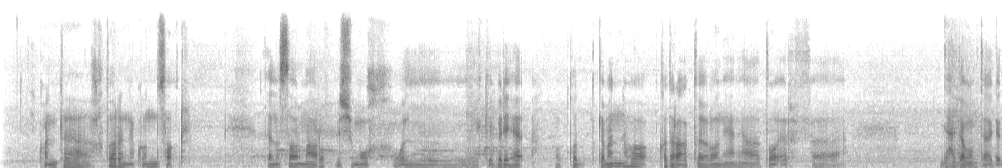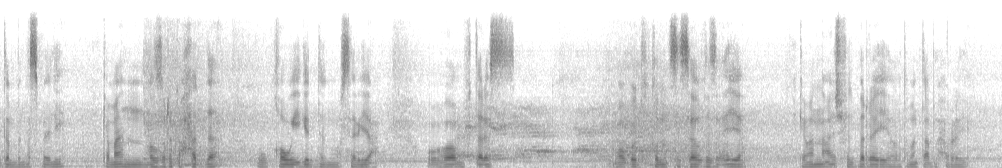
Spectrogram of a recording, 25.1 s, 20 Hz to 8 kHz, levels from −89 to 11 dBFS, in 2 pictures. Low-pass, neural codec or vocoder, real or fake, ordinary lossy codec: 7.2 kHz; vocoder, 22.05 kHz, 80 mel bands, WaveNeXt; fake; none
